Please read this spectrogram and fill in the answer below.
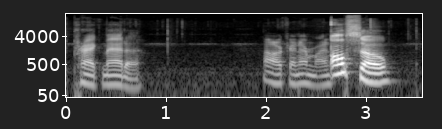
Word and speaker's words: Pragmata: I think it's pronounced. Pragmata. It's not Pragmata. It's Paragmata. Pragmata. Paragmata. It's Pragmata.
